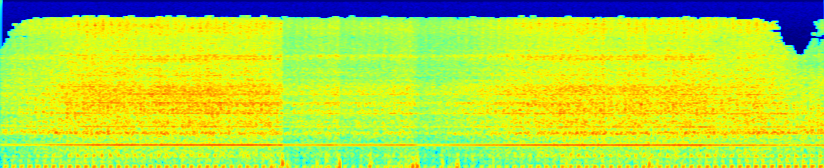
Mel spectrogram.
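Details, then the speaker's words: Skoolie school bus, plastic-framed cooling fan pressed onto the radiator, engine running: a thin, constant whirring tone over the steady engine putter; the fan is spinning and working normally. "It really sounds like a fan. So I'm excited."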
